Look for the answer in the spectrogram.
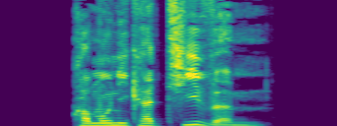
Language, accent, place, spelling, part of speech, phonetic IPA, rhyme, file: German, Germany, Berlin, kommunikativem, adjective, [kɔmunikaˈtiːvm̩], -iːvm̩, De-kommunikativem.ogg
- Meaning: strong dative masculine/neuter singular of kommunikativ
